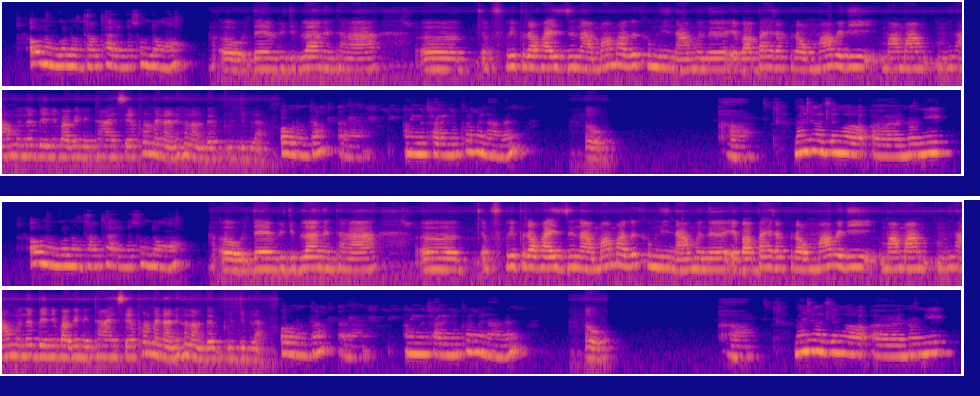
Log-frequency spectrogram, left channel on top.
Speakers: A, on the left (about 30°); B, on the right (about 30°).
A: औ नंगौ नोंथाङा थारैनो सम दङ
B: औ दे बिदिब्ला नोंथाङा ओ फुख्रिफोरावहाय जोंना मा मा रोखोमनि ना मोनो एबा बायेरा राव माबायदि मा मा ना मोनो बेनि बागै नोंथाङा एसे फोरमायनानै होलांदों बिदिब्ला।
A: औ नोंथां आं थारैनो फोरमायनो हागोन।
B: औ
A: ओ मा होनो जोङो न'नि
